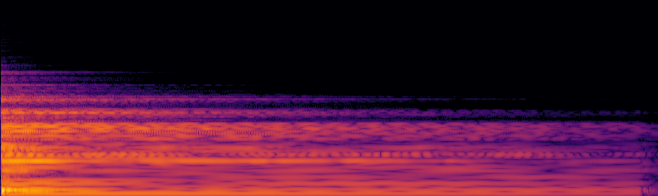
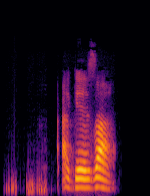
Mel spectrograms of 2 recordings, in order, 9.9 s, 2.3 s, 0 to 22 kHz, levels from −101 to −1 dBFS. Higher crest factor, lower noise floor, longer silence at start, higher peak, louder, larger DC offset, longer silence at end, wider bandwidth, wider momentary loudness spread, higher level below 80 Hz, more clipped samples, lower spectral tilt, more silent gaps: about the same, 24 dB vs 22 dB; first, -53 dBFS vs -46 dBFS; second, 0 s vs 0.9 s; second, -6 dBFS vs -2 dBFS; second, -29 LUFS vs -21 LUFS; neither; second, 0.3 s vs 0.6 s; second, 5 kHz vs 7.6 kHz; first, 26 LU vs 15 LU; first, -38 dBFS vs -62 dBFS; neither; first, -10.5 dB/octave vs -7 dB/octave; neither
